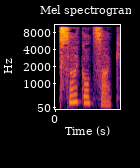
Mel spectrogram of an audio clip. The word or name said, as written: 55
